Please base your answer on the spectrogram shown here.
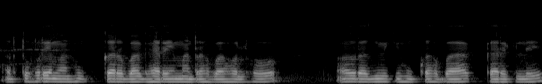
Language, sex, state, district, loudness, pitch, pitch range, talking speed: Chhattisgarhi, male, Chhattisgarh, Jashpur, -33 LUFS, 125 Hz, 125-130 Hz, 120 wpm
